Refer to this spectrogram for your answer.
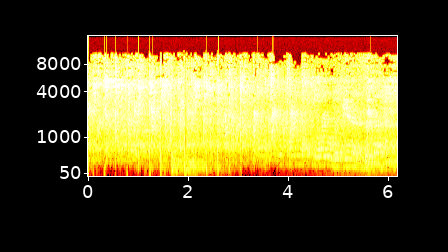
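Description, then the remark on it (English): An audience claps loudly and steadily for about six seconds, a dense wash of many hands with sharper individual claps popping through, while voices murmur and call out underneath. “let's clap really loud anyway, just to get these people in here.”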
